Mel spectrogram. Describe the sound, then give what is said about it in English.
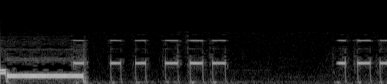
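Telephone keypad dialing tones on a restricted line: a long steady tone gives way to a quick run of short, evenly spaced beeps. After a brief pause, a few more beeps follow. “I was dialing out on the restricted line.”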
